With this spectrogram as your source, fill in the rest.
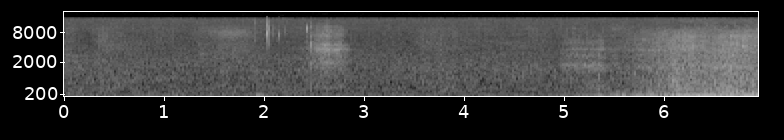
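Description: A young man speaks quietly through a microphone.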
